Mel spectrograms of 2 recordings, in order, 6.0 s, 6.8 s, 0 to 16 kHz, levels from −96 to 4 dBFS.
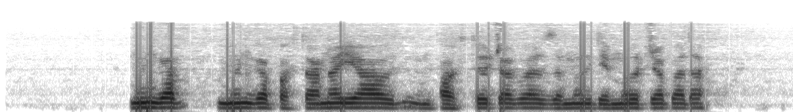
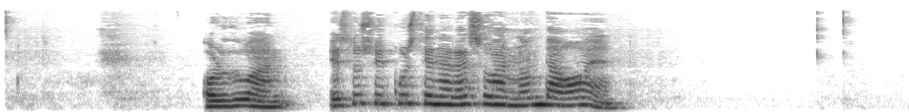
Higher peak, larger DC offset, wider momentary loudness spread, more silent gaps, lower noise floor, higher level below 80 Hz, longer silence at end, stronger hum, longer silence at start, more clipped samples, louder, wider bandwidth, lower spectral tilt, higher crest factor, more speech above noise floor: first, 0 dBFS vs -4 dBFS; neither; about the same, 9 LU vs 11 LU; neither; second, -73 dBFS vs -87 dBFS; first, -44 dBFS vs -72 dBFS; second, 0.65 s vs 2.15 s; neither; second, 1 s vs 1.5 s; neither; first, -15 LUFS vs -20 LUFS; second, 7.6 kHz vs 11 kHz; first, -9 dB/octave vs -6 dB/octave; about the same, 16 dB vs 18 dB; second, 58 dB vs 68 dB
